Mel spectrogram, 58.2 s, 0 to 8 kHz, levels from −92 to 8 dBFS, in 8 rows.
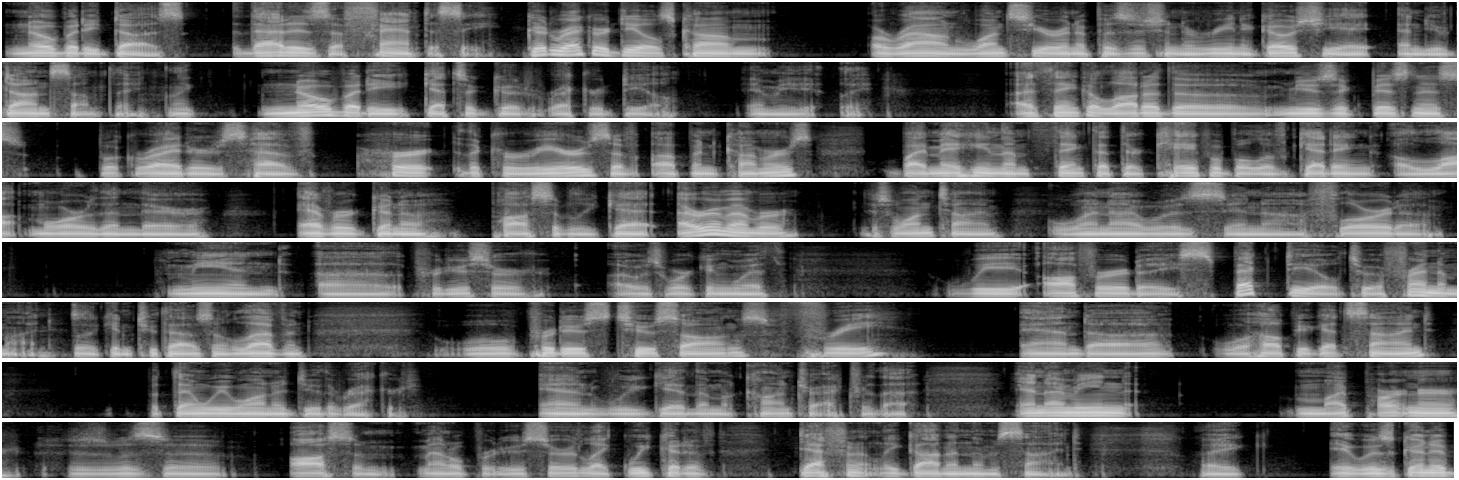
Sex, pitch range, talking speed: male, 80-95 Hz, 155 wpm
